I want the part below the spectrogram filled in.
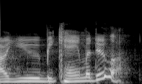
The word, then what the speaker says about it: doula: That provides doula services. Am I saying that right? – Yes, you are.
